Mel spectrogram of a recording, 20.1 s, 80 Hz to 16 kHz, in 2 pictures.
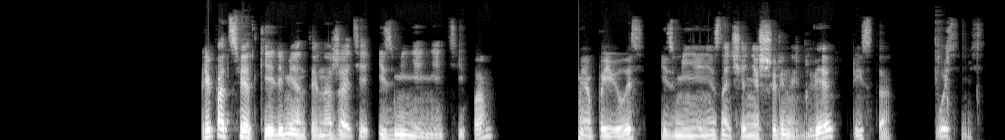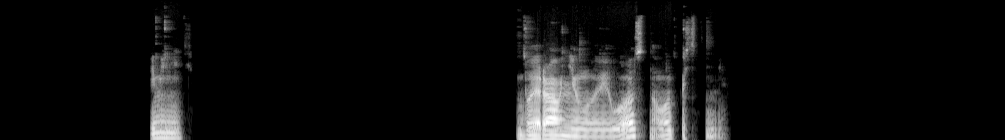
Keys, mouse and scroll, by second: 0.8 click, 2.4 click, 5.5 click, 10.7 click, 11.5 click, 13.6 middle click, 15.1 click, 15.5-16.2 scroll up 3, 16.7 click, 17.5 click, 18.2 scroll down 1, 18.8 middle click, 19.4 middle click, 19.7-20.1 scroll down 1.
